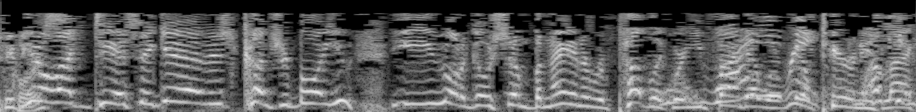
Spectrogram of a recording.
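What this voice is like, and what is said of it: Put-on Southern hick accent. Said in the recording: “why do you put on that accent as though, you know, Southerners or hickish kind of people don't want freedom? ... It's just an accent ... I'm using character voices”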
